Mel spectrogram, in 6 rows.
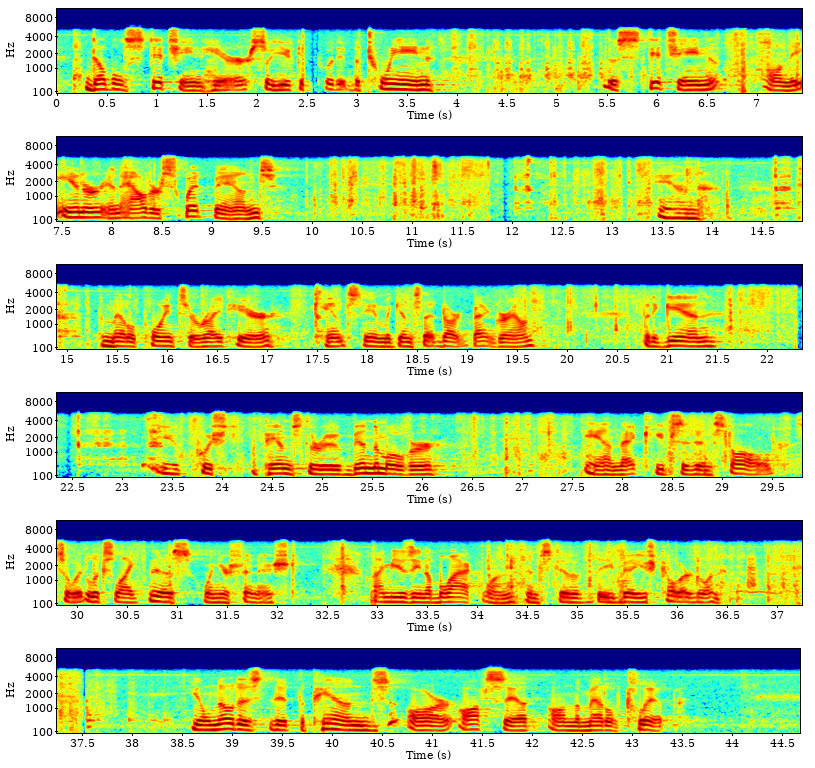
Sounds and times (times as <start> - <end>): Speech: 0.2 - 3.9, 5.4 - 9.8, 13.4 - 14.1, 15.3 - 19.8, 20.8 - 21.6, 23.2 - 26.3, 27.6 - 32.2, 32.9 - 36.6, 38.6 - 43.6.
